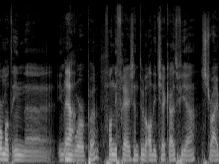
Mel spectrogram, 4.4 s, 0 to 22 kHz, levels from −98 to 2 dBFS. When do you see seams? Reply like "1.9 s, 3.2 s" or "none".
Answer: 2.0 s, 2.3 s, 2.9 s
